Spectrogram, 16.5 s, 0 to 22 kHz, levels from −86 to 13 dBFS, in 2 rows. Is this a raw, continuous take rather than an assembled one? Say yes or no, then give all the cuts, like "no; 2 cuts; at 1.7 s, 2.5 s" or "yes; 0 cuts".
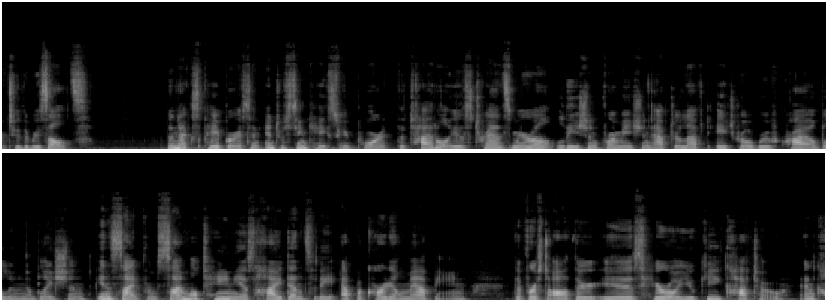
yes; 0 cuts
